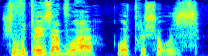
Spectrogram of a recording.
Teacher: you may push the S into the vowel of avoir.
